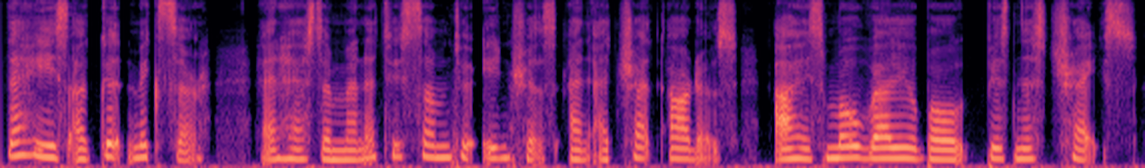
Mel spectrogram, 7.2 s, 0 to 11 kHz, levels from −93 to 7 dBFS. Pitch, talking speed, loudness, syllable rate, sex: 210 Hz, 175 wpm, -19 LUFS, 5.4 syllables/s, female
